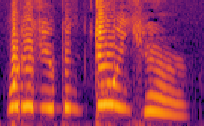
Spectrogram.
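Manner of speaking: fast, very high, loud demand; shrill rapid interrogation; shrieking Queen. Acted. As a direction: screech the question like a tyrant.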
